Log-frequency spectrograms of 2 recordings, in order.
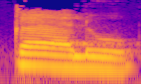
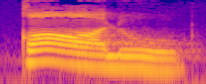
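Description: First: قالو with a light, flat vowel; wrong thin qaf. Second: قالو with a rounded, heavy aa; heavy qaf. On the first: Teacher showing students the wrong light pronunciation. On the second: Teacher giving students the correct heavy form. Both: Shown as a demonstration.

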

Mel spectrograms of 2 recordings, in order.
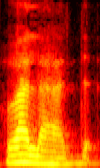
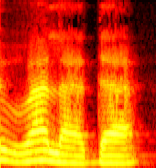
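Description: First: ولد closed on a vowelless d; pausal silent ending. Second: ولد with a short "a" after the final d; final short vowel sounded. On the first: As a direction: stop dead on the d of ولد, "walad". (تلفظ ولد با دال ساکن) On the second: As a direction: say ولد slowly as "walada", ending on an open vowel. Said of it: "آخرش فتحه اومده". (تلفظ ولد با فتحهٔ آخر) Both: Shown as a demonstration.

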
